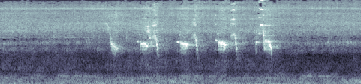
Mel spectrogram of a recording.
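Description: A bird calling: a quick run of six or seven short, sharp chirps, about two a second, starting about two seconds in and stopping a second or so before the end.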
